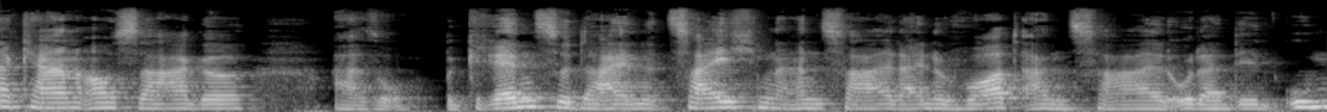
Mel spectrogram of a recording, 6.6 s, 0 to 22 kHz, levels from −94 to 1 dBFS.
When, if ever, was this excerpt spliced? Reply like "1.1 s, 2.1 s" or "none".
1.6 s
